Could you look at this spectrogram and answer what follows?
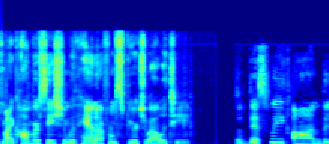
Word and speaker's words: SpiritualiTEA: my Tick Tock bio pronounced like spirituality because so many people were calling me spiritual tea so thank you for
